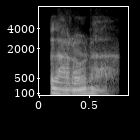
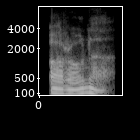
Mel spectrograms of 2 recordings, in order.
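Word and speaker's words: Arjona: Larona. No, it's just there's no la. It's Oh. just Arona.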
